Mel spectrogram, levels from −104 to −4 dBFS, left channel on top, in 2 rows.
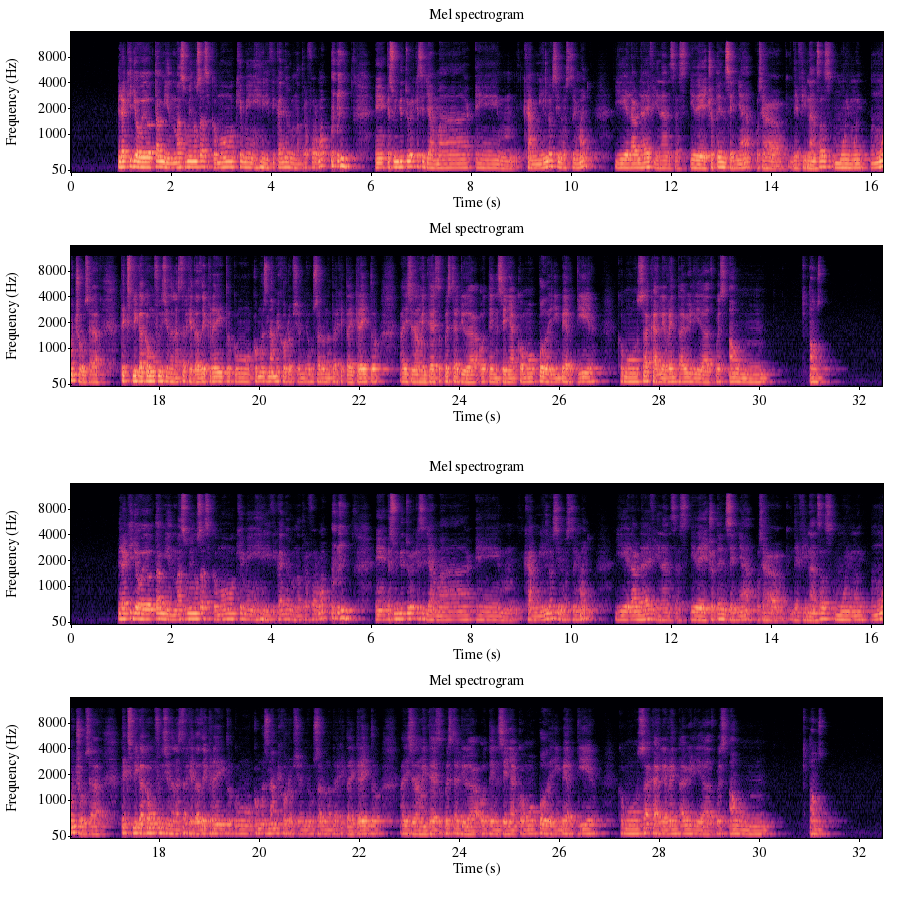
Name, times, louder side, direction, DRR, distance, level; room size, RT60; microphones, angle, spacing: voice 1, 0.9-10.4 10.9-26.7 27.2-30.1 31.0-31.2, left 4 dB, 80° left, 2 dB, 0.4 m, -28 dB
3.2 x 2.4 x 2.2 m, 0.70 s
head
